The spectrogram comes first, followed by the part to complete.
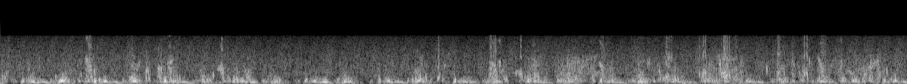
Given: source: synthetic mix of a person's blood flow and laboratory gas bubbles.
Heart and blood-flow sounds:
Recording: Doppler ultrasound of blood flow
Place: precordium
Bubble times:
0.00-0.18 s: bubbles
0.27-0.38 s: bubbles
0.53-1.00 s: bubbles
1.26-1.82 s: bubbles
1.99-2.57 s: bubbles
4.08-4.48 s: bubbles
4.87-6.17 s: bubbles
6.24-6.86 s: bubbles
6.96-7.53 s: bubbles
7.64-7.71 s: bubbles
7.74-9.00 s: bubbles
From the record:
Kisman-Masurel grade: 332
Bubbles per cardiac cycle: rolling drumbeat, 9 or more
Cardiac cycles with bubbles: 50 to 99%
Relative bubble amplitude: moderate (0.250 to 0.450)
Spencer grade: 3 (all of the cardiac periods contain showers or single bubble signals, but not dominating or overriding the cardiac motion signals)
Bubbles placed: anywhere in the cardiac cycle

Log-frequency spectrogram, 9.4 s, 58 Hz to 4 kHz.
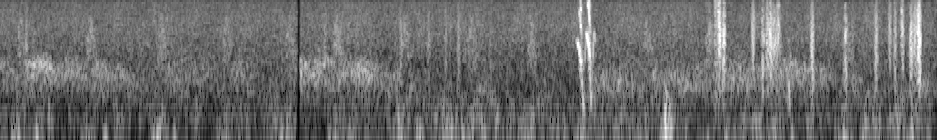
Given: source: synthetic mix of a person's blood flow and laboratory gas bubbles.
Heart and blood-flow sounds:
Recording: Doppler ultrasound of blood flow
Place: subclavian vein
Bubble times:
5.75-5.99 s: bubbles
7.85-7.96 s: bubbles
From the record:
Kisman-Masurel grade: 122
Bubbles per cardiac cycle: 1 to 2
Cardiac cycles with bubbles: 10 to 50%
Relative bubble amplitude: moderate (0.250 to 0.450)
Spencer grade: 2 (many but less than half of the cardiac periods contain bubble signals, singularly or in groups)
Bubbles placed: anywhere in the cardiac cycle

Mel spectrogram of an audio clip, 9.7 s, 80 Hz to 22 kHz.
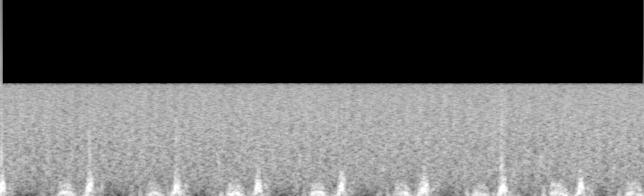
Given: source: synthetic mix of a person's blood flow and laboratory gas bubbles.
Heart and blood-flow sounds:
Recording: Doppler ultrasound of blood flow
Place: precordium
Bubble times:
no bubbles
From the record:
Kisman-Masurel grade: 000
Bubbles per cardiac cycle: 0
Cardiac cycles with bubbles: 0%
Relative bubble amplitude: no bubbles discernible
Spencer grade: 0 (complete lack of bubble signals)

